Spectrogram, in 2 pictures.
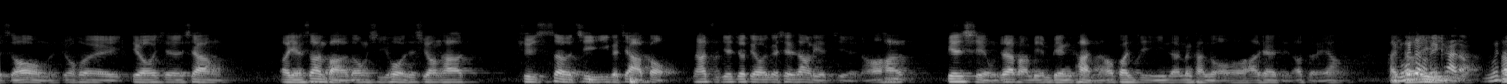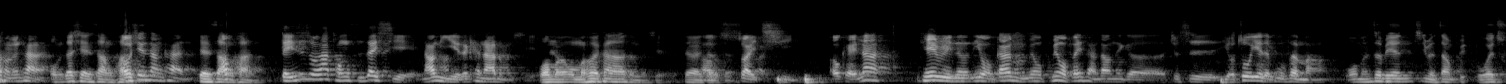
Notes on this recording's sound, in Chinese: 本集節目首度實體化，以小聚交流形式呈現的現場錄音！因為現場收音的關係，音質還請多多包涵。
